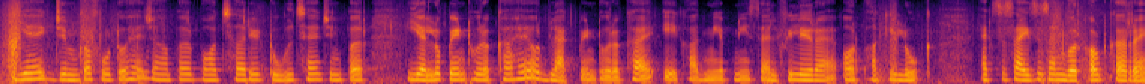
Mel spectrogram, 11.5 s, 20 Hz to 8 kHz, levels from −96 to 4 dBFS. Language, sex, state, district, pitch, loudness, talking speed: Hindi, female, Maharashtra, Aurangabad, 190 Hz, -19 LUFS, 205 wpm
